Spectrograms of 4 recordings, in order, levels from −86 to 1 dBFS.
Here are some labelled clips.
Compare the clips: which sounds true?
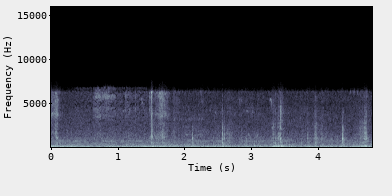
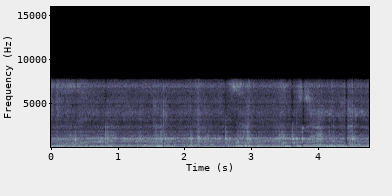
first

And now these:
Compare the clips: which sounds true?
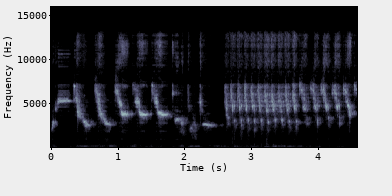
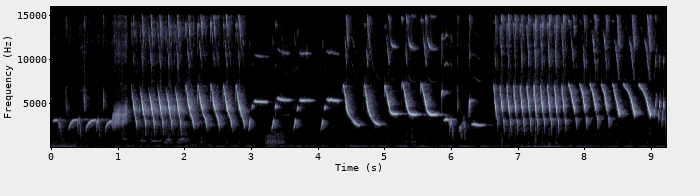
second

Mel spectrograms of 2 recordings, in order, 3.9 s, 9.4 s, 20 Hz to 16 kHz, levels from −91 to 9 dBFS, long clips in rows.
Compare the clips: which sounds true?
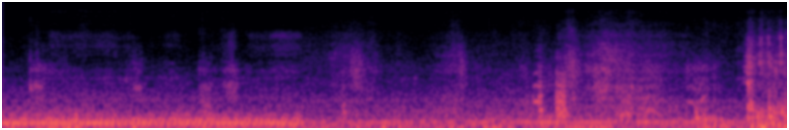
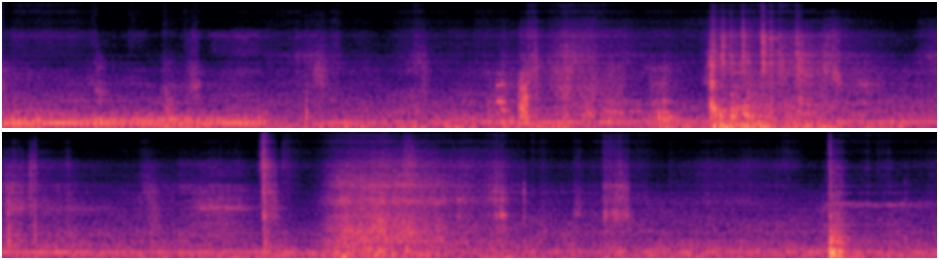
first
